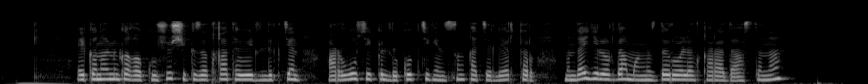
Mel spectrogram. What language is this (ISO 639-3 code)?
kaz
